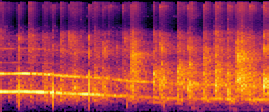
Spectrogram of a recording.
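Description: A classroom group claps for the first team in an Islamic banking class, with quick, dense hand claps that thicken toward the end, and sustained tones in the background.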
